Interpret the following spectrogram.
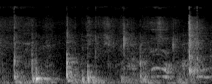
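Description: A toddler babbling in short bursts while playing, with several sharp knocks and taps; the sharpest knock comes just before the end.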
